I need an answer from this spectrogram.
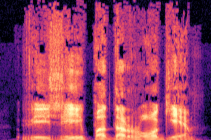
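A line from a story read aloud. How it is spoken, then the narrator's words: Angry postman. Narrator (Russian): сказал сердито почтальон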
